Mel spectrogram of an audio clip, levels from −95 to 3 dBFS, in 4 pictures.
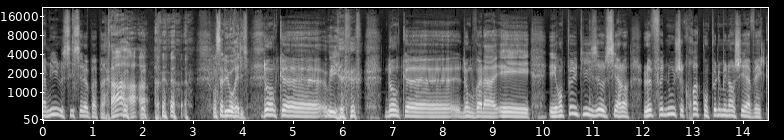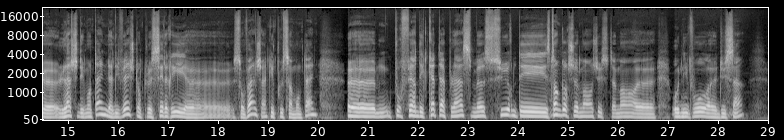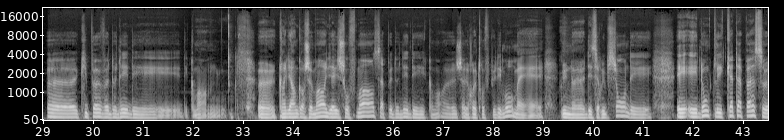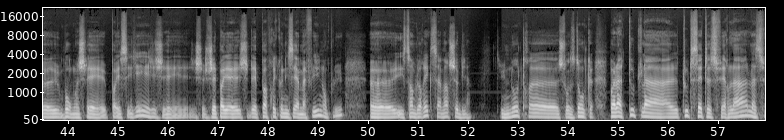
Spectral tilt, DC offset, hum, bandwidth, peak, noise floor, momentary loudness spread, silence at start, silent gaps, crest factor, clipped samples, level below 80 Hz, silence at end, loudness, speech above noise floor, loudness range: -5 dB/octave; under 0.1%; none; over 20 kHz; -2 dBFS; -54 dBFS; 10 LU; 0 s; none; 16 dB; under 0.1%; -52 dBFS; 0 s; -18 LUFS; 36 dB; 5 LU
